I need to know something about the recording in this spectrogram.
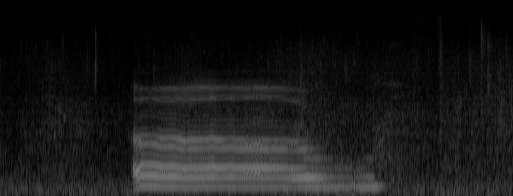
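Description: A young woman makes a long, steady vocal sound close to a microphone.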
